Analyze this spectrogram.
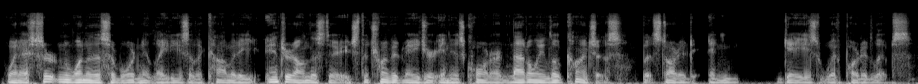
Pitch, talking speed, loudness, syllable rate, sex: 85 Hz, 210 wpm, -18 LUFS, 6.3 syllables/s, male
